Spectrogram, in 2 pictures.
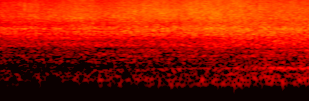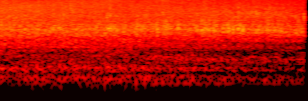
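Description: A small van driving past on a wet street, its tyres hissing on the wet asphalt. The sound swells, then fades near the end as the van moves away.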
